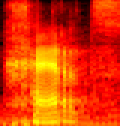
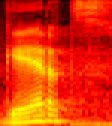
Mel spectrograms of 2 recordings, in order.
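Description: First: The word begins with a breathy H sound. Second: The word begins with a voiced G sound.

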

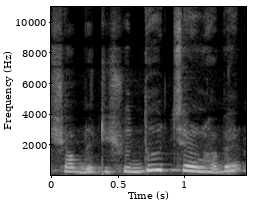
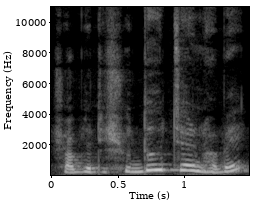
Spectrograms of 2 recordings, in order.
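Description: Both takes have the same delivery.

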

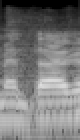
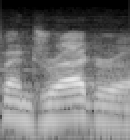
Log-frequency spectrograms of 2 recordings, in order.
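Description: First: There is no r sound after the d. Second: There is an r sound after the d. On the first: The speaker calls it wrong. "I've been saying it wrong for my whole life" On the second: The speaker calls it right. "it's Mandragora"

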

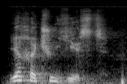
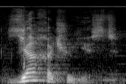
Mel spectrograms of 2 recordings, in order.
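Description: First: The word "есть" carries the main stress. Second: The word "я" carries the main stress. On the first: I want to eat, not walk or drink. "Это значит не гулять, не пить" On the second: I am the one who wants to eat, never mind the others. "А это значит, да помрите вы все. Какое мне дело?"

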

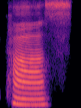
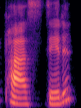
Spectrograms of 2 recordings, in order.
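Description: First: The word ends with a plain 't' sound. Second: The word ends with an extra 'id' syllable. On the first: The speaker calls it right. "we say past. So hence, we're going to use the T sound" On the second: The speaker calls it wrong. "We cannot say pasted"

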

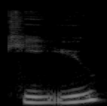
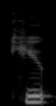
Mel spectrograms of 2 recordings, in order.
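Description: First: It is said as two separate syllables. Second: It is said as one blended syllable. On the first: The speaker calls it wrong. "Kiyu becomes kyu" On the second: The speaker calls it right. "Kiyu becomes kyu"

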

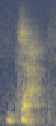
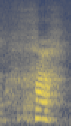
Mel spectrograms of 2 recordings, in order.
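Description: First: The syllable begins with a j sound. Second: The syllable begins with an h sound. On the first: The speaker calls it right. "bukan ha tapi ja" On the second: The speaker calls it wrong. "kalau bahasa Spanyol kan ini ha"

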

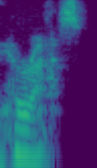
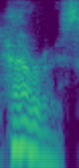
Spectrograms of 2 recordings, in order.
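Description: First: The stress falls on the second syllable. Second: The stress falls on the first syllable. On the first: This is the newer form that may irritate traditional speakers. "you may irritate traditional RP speakers if you say" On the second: This is the older form that the dictionaries list first. "Both of them firstly recommend harass, which I think has been out of date for a long time"

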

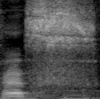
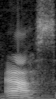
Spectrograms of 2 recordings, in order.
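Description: First: It is said as the hissing letter sound, 'sss'. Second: It is said as the letter name, 'ess'. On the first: It gives the sound the letter makes. "says S" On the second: It names the letter. "This is an S"

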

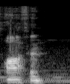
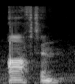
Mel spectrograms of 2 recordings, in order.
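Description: First: The T in the middle is silent. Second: The T in the middle is pronounced. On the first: The speaker calls it right. "The T is basically silent, so it's often" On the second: The speaker calls it wrong. "I'll tell you the incorrect way first"

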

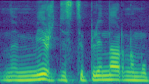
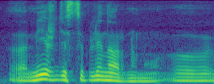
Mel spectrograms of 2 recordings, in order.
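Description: First: The word is said at normal speed. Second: The word is said more slowly.

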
